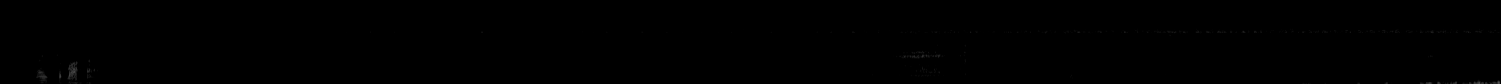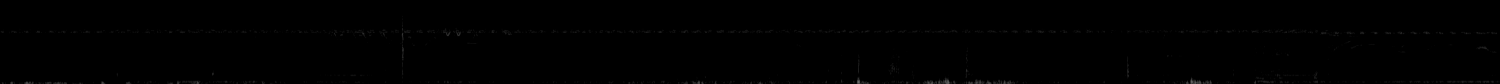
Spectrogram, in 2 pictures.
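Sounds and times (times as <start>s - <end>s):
insects trilling: 0.5s - 30.0s
faint bird chirps: 5.9s - 8.2s, 13.2s - 25.1s, 25.8s - 30.0s.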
